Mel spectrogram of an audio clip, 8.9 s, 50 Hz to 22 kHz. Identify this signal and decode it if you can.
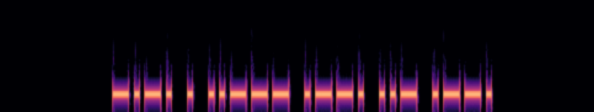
Morse code, heard as a keyed tone, about 16 wpm, 700 Hz. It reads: CE2PUP
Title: DXCC-100 Call Signs - 6 Characters - Repeated 3x - 15wpm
